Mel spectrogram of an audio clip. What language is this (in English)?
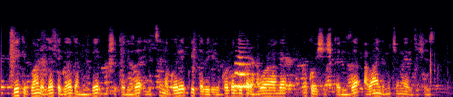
Kinyarwanda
